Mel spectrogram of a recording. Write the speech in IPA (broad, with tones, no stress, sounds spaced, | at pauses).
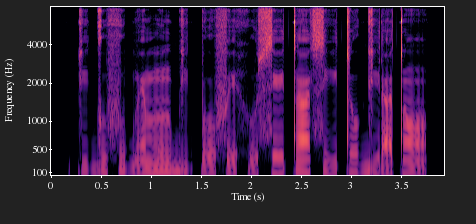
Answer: k i˧ ɡ u˦ f u˦˨ b ɛ̃˨˦ m ũ˦ ɡ͡b i˦˨ k͡p o˧ f e˨ h u˨˦ s e˦ t ã˦ s i˧ t o˦ ɡ i˦˨ ɾ a˨˦ t ɔ̃˦˨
